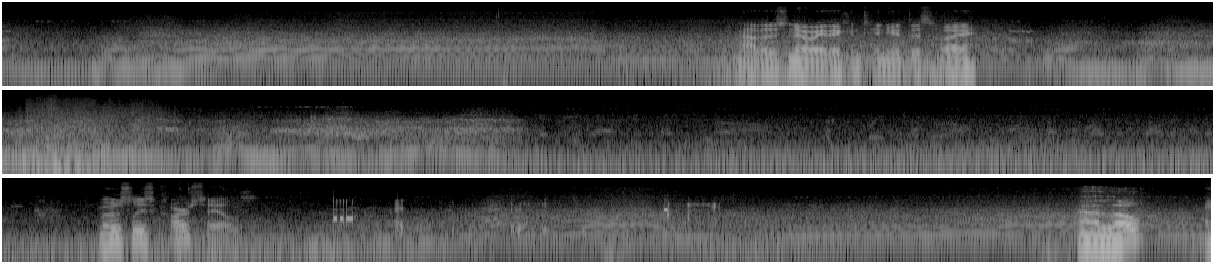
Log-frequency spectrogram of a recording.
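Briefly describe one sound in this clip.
A car engine drones and revs as the car speeds up and slows down.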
